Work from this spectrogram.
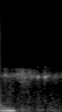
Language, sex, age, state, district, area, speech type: Nepali, female, 18-30, West Bengal, Kalimpong, rural, conversation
